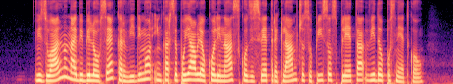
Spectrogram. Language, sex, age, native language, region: Slovenian, female, 50-59, Slovenian, Coastal Karst region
